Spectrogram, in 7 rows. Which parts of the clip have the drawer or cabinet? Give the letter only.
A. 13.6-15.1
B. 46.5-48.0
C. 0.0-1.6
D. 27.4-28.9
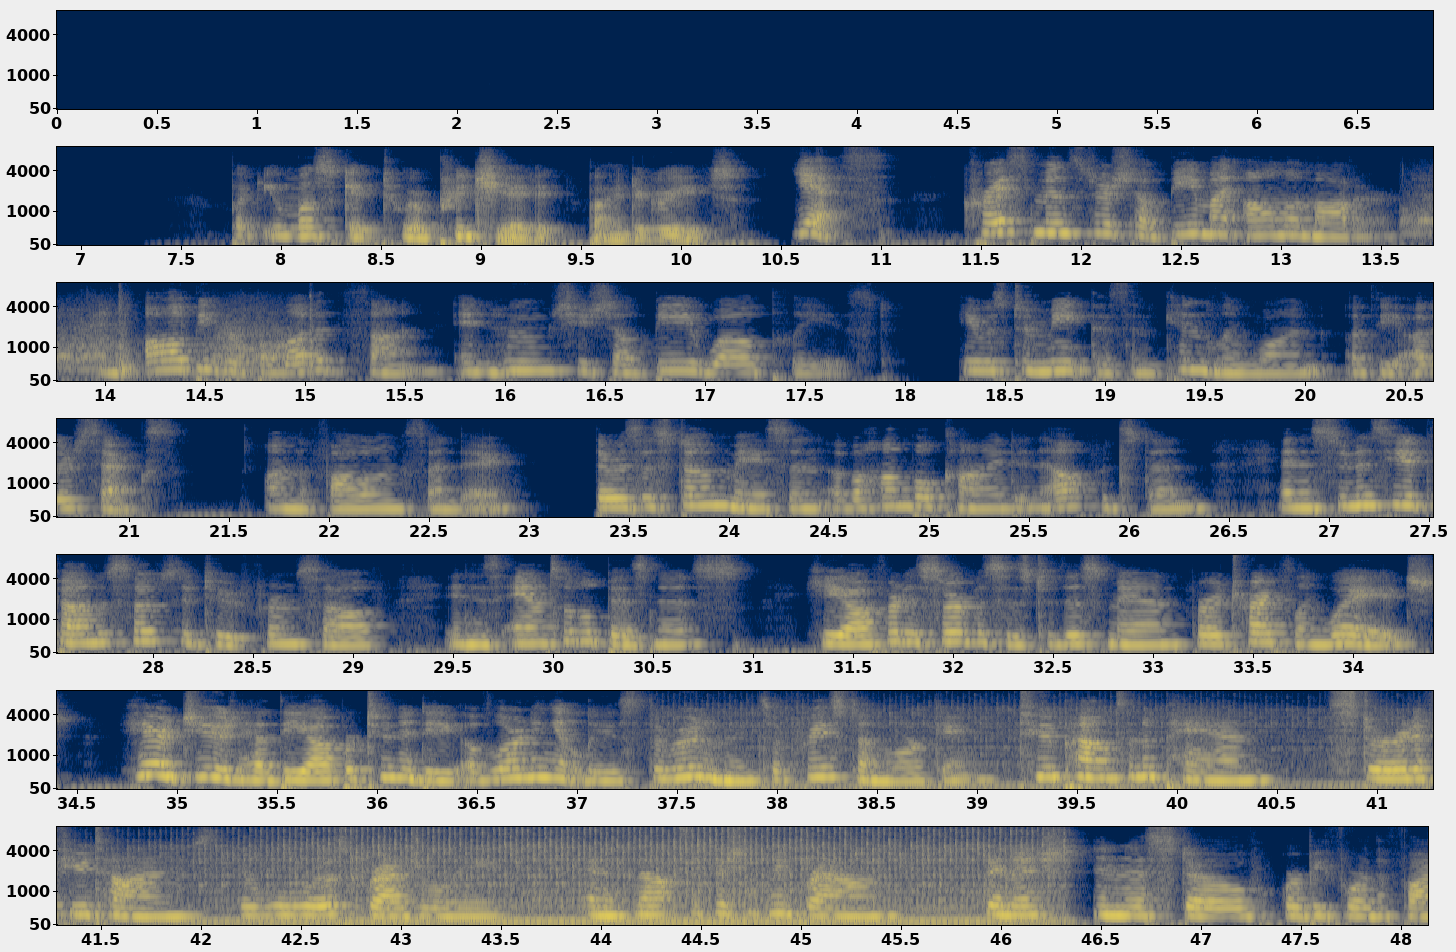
A.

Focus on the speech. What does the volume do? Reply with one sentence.
The loudness of the speech goes up.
